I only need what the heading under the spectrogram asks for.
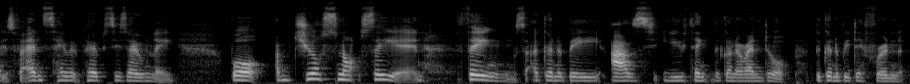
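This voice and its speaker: A woman's voice: lowish voice, fairly bright tone. A woman vlogging about her psychic readings in a casual monologue, rambling and hesitant with many ums and restarts.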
